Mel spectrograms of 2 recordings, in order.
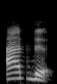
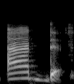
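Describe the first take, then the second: First: The final d is released with a bounce. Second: The final d is held and stopped. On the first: The speaker calls it right. "Tapi langsung de" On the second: The speaker calls it wrong. "jangan ditahan seperti itu"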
